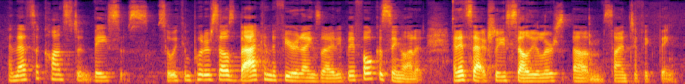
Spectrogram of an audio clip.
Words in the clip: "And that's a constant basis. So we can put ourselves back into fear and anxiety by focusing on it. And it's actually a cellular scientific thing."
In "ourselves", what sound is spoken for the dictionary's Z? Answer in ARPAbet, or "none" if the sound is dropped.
Z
